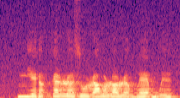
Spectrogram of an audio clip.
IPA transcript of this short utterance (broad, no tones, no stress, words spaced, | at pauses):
nʲɛ ɾəkæ ɭə zuɭɛlˠuɭɑ ɭə bɛbwɪ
